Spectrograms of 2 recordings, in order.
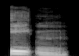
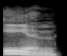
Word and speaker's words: eaten: That T is followed by a weak N sound. So we are not going to say eaten. We're going to say eaten. Eaten. Now listen. If I don't use the glottle stop, if I don't say any kind of T pronunciation, Ian, Ian, that does not work.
